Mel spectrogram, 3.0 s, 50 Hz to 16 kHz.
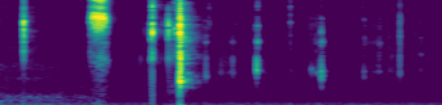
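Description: The ring pull of a can of 5.9 percent stout is worked open: sharp metallic clicks and snaps, a short burst of hiss as it gives, then a few lighter ticks trailing off.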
